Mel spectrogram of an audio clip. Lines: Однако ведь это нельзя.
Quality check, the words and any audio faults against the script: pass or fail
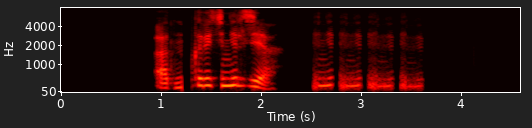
fail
